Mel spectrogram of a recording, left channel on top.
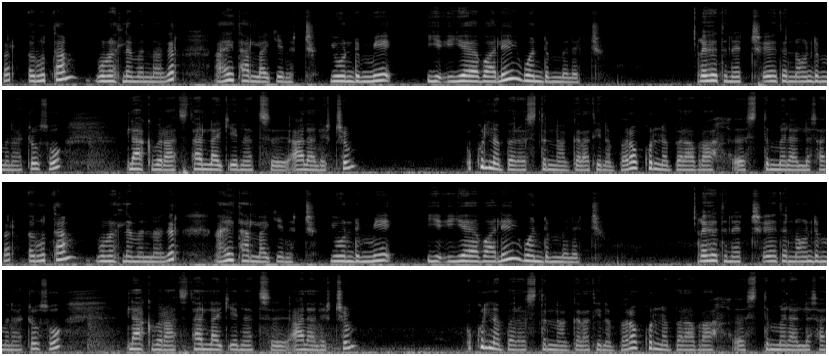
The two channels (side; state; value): both; normal; correlation 0.80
